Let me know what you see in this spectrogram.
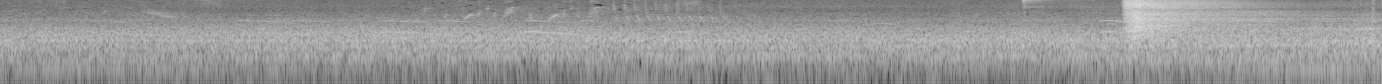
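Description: Approaching freight train: a steady rushing rumble, with a sudden loud burst of hiss about five and a half seconds in.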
